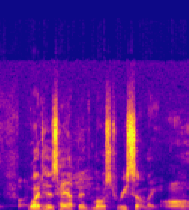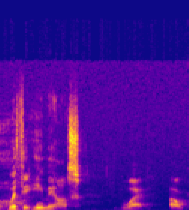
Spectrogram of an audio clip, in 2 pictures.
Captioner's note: grunting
